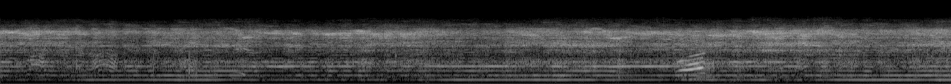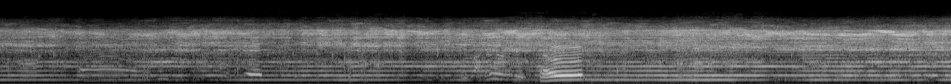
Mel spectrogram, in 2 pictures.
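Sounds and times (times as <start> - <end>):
wooden cart axle whining: 8.0 - 19.0
short rising cry: 10.2 - 12.2.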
